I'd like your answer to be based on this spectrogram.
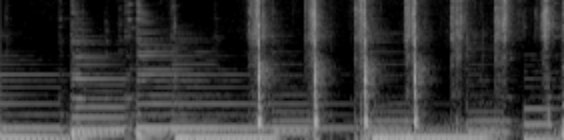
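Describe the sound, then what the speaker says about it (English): A knife chops an onion in the video game Café Stella, several crisp, close chops in quick succession layered over steady background music. "Akazuki-san begins by finally chopping up one onion, handling her knife with a surprising amount of skill"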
